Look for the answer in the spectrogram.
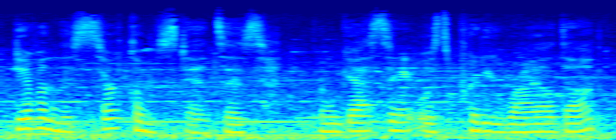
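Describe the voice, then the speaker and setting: An actress playing a calm, confident female monster hunter, brisk and plainspoken, in a video game. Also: medium pitch, close to an everyday voice. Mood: calm resolve. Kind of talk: video game cutscene acting. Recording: loud music behind.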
